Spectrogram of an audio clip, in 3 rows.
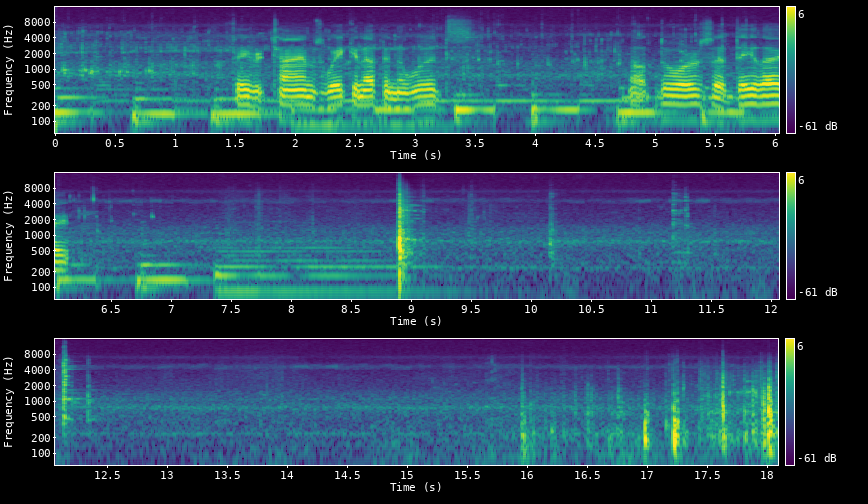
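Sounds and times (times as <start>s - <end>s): insects chirring: 0.0s - 18.0s.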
